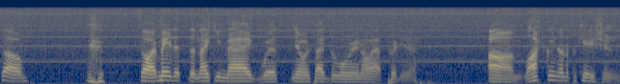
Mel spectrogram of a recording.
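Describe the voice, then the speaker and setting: A man's voice: on the high side, lively intonation, normal speed, a little hiss or hum, poor audio. A man hosting a casual, rambling computer screencast tutorial, with jokey, self-deprecating asides. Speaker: screencast host.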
